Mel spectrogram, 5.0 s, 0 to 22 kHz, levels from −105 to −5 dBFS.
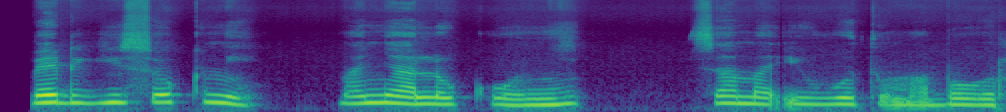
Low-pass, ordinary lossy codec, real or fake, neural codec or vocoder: none; none; fake; vocoder, 44.1 kHz, 128 mel bands, Pupu-Vocoder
